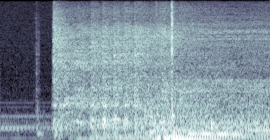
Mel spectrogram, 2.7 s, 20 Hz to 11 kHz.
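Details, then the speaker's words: Mercedes ML350 with a rebuilt replacement engine, first start after long cranking to prime a bone-dry fuel system: catches abruptly, flares and settles into a steady even idle; clean start, some warning lights on. "Look at that. Beautiful. Obviously we've got a few lights on we need to look at. But it runs, and just listen to it when it revs. It sounds good. It sounds really good."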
